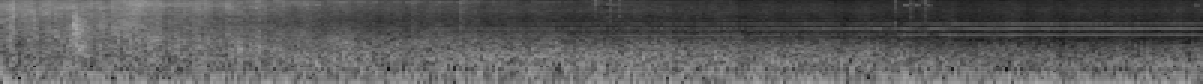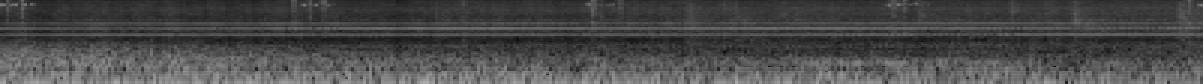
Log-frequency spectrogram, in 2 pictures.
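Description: An artillery gun in the game Iron Nest fires with a heavy boom. The shell's blast then rumbles loud and long, fading slowly, with faint high ringing tones.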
